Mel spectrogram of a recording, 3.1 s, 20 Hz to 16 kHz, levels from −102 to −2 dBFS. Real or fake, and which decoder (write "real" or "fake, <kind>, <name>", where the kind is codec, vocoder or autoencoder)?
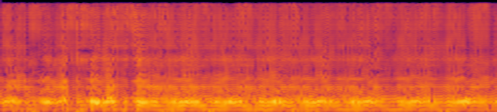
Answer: fake, vocoder, BigVGAN v2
